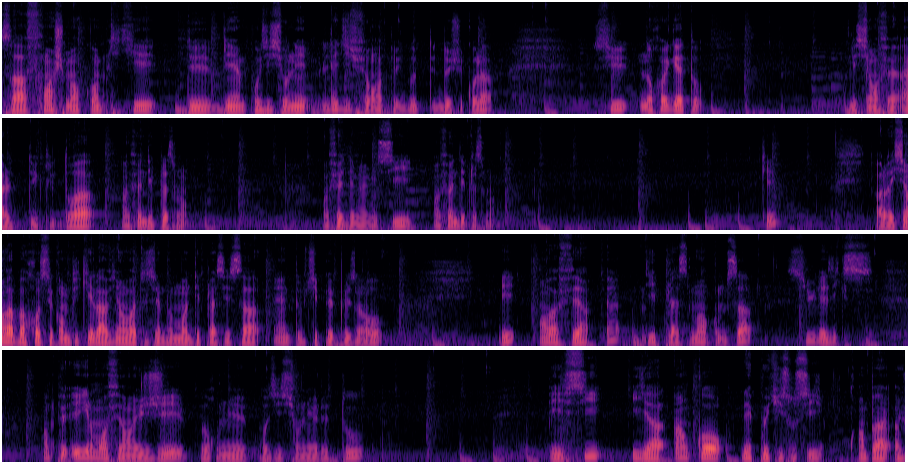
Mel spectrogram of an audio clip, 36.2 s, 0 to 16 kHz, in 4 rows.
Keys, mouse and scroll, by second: 1.1-2.7 shift+scroll down 2, 2.7 e, 4.2 s, 6.0 right click, 6.6 z, 7.3 z, 7.6-8.7 middle drag, 8.7 alt+right click, 9.1 ctrl+scroll down 4, 9.4-10.5 middle drag, 10.5-12.2 drag, 12.2 alt+right click, 13.1 click, 14.0 middle click, 14.6 Tab, 14.9-15.4 scroll down 3, 15.4-16.3 ctrl+scroll up 2, 16.3 middle click, 16.8 Tab, 17.6 right click, 19.9 right click, 21.1 right click, 22.2 middle click, 22.9 ctrl+scroll down 3, 23.2 middle click, 23.9-24.9 shift+scroll up 6, 24.9 right click, 25.6-27.2 drag, 27.2 middle click, 27.9 g, 30.2-31.4 middle drag, 31.4 right click, 32.5 scroll down 2, 32.7-34.5 middle drag, 34.5-35.4 scroll up 2, 35.4 ctrl+r.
